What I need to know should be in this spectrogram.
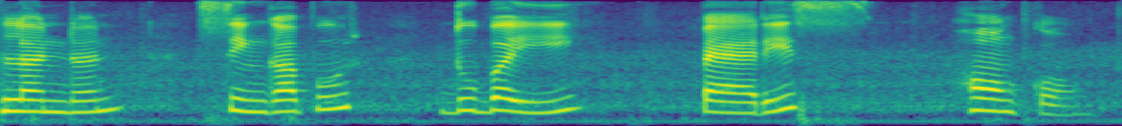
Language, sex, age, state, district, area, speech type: Punjabi, female, 18-30, Punjab, Rupnagar, rural, spontaneous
